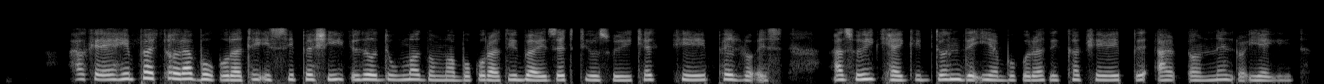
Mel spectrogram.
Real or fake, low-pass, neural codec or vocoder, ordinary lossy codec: fake; 5.4 kHz; codec, 16 kHz in and 24 kHz out, 0.6 kbps, FocalCodec, streaming, 4096 codes; MP3, 48 kbps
